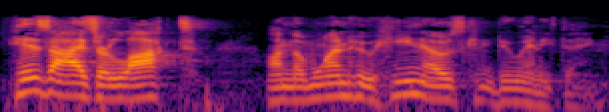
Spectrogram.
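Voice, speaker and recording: Forceful, emphatic male preacher. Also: medium pitch, expressive, normal speed. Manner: emphatic, rhetorical questions to the congregation. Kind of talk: sermon.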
